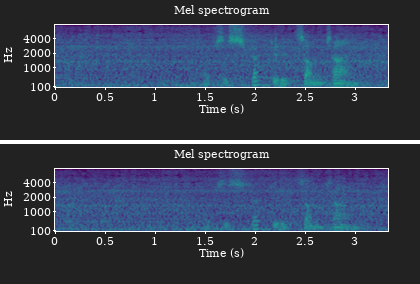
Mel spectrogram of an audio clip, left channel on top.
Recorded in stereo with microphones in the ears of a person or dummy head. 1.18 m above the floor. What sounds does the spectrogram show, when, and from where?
1.4 s a man speaking: 30° left (ahead or behind), 0.5 m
